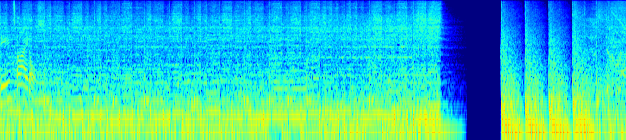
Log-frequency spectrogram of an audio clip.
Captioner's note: crowd cheering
